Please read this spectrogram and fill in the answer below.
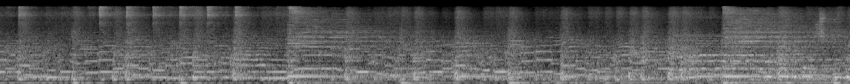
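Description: Live soul band playing an instrumental passage: electric guitar to the fore over bass and drum kit, with a steady beat.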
